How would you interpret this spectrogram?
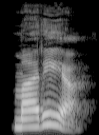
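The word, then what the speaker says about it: Μαρία: You might have heard its Italian and Spanish version, Maria, and it's exactly the same in Greek. Maria.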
